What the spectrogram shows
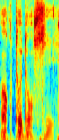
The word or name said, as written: orthodontie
